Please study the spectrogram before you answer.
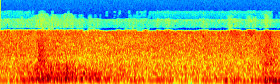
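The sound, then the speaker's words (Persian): A worsening thunderstorm roars with rumbling thunder over heavy rain. The wash of sound is loud, dense and unbroken, with a deep low rumble underneath, and no voices. “طوفان داره بدتر میشه.”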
